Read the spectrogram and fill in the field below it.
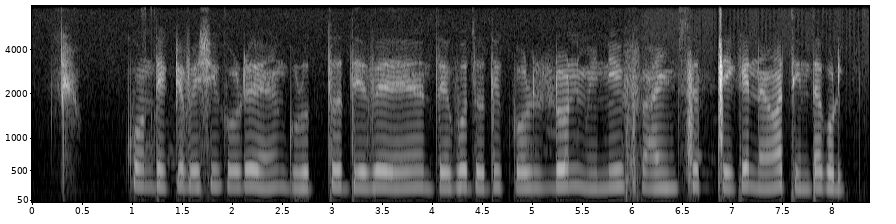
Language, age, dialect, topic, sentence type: Bengali, <18, Rajbangshi, banking, question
